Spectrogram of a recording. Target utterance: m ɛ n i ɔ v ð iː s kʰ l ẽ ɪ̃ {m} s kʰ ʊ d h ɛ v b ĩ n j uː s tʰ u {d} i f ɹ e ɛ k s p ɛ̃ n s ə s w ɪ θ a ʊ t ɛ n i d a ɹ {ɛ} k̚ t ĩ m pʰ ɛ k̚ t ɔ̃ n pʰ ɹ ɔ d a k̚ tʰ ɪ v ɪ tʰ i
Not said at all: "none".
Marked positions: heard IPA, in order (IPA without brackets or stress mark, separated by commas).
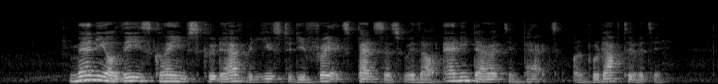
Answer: m, d, ɛ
